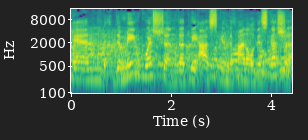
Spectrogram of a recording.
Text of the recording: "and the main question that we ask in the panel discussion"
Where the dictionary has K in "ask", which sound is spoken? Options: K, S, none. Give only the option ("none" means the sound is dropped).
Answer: K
